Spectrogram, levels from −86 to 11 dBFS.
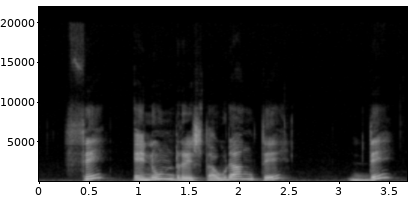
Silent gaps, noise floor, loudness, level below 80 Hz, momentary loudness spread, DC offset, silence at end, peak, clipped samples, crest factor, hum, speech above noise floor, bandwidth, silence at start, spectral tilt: none; -54 dBFS; -22 LUFS; -48 dBFS; 7 LU; under 0.1%; 0.2 s; -6 dBFS; under 0.1%; 18 dB; none; 32 dB; 16.5 kHz; 0.3 s; -4 dB/octave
